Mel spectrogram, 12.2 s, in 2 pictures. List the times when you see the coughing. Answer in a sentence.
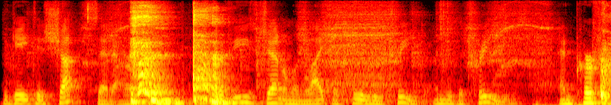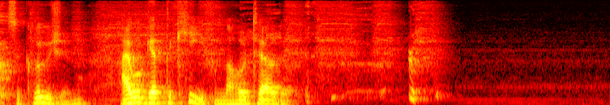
You can hear the coughing from 0.8 to 2.4 s, from 5.3 to 6.2 s and from 8.5 to 10.5 s.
